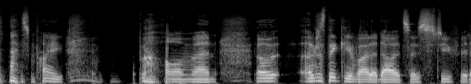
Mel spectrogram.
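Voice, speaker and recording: A man's voice: medium pitch, dry recording. A man casually reacting to videos on a stream, laughing a lot and teasing in a slangy, joking way.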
